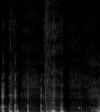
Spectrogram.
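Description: Soft chuckling from a man: a few short, breathy bursts of laughter, trailing off.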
